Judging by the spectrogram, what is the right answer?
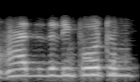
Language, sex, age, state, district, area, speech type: Hindi, female, 45-60, Uttar Pradesh, Bhadohi, urban, conversation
